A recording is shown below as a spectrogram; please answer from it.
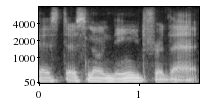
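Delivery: ordinary talk, nothing marked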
